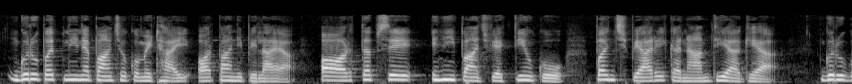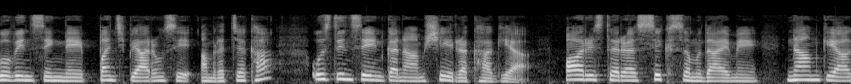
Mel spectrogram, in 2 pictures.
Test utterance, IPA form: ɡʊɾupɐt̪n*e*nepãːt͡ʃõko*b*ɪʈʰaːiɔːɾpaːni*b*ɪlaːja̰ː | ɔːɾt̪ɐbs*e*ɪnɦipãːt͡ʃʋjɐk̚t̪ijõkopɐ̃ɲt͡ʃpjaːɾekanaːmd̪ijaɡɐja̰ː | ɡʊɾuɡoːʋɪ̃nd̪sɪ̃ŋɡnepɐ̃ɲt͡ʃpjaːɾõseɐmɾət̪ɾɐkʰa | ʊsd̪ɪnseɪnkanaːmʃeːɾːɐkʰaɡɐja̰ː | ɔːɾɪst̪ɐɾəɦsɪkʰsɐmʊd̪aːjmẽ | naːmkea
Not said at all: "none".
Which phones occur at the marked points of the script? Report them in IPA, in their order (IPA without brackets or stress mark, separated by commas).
i, m, p, e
